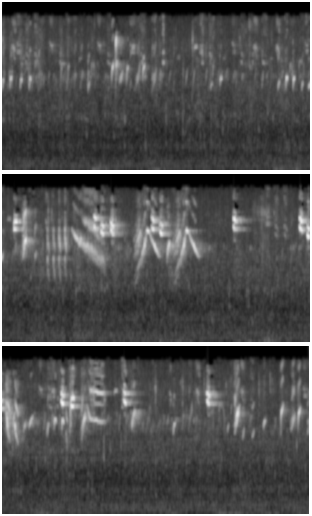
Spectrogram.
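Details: Long stretch of goldfinch song: lively, high, musical twittering with repeated sweeping notes, buzzy slurs and rapid chattering runs, nearly continuous with small breaks.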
